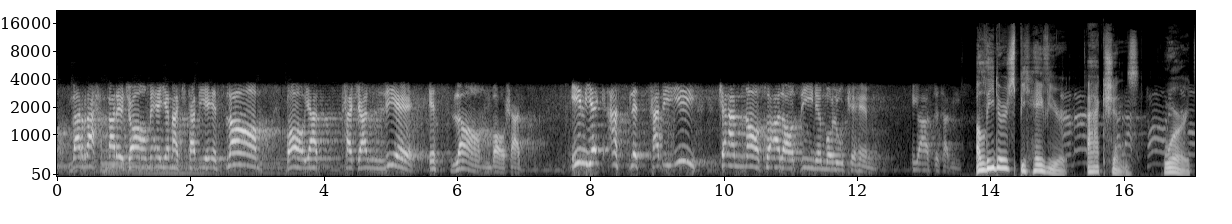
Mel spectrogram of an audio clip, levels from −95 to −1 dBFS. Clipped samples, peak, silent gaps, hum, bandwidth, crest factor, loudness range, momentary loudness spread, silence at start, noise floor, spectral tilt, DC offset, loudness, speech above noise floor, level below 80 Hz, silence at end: under 0.1%; -4 dBFS; none; none; 15.5 kHz; 20 dB; 4 LU; 13 LU; 0 s; -53 dBFS; -4.5 dB/octave; under 0.1%; -23 LUFS; 30 dB; -54 dBFS; 0 s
